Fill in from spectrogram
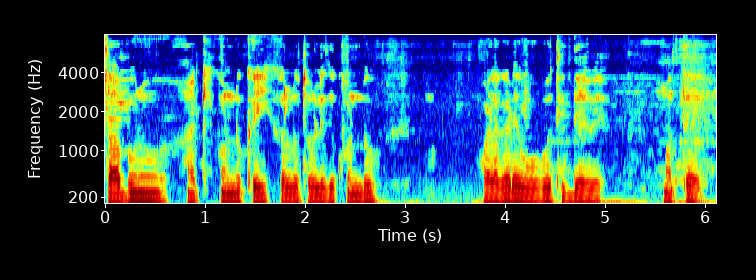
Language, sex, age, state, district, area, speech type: Kannada, male, 45-60, Karnataka, Bangalore Urban, rural, spontaneous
